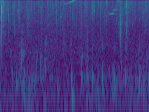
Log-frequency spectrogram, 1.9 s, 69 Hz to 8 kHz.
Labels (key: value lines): label: biophony, dolphin
recorder: SoundTrap 500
